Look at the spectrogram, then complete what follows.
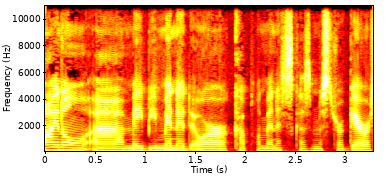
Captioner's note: speaking French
